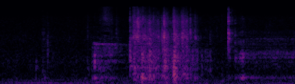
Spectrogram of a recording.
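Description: Cardboard milk carton handled and lifted in the hand: a short burst of rustling, crinkling scrapes about a second in, with a brief one just after.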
